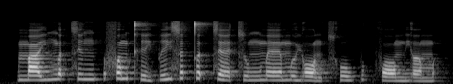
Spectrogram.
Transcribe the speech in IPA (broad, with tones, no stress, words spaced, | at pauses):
maː˨˥jŋɐ˥t̚sɪ˥ŋ | fɐ˥mkʰe˨˩j pe˥jsɐ˥t̚t̪ɐ˥t̚t͡sɛː˨ t͡sʊ˨˧ŋ mɛː˨˧ mɵ˨ɥɔː˨˩nt͡sʰo˨˧w pʊ˧k̚fɔː˨m jɐ˨m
